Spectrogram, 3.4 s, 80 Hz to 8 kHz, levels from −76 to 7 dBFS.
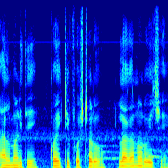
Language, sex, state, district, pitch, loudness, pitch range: Bengali, male, West Bengal, Alipurduar, 105 Hz, -20 LUFS, 100-115 Hz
